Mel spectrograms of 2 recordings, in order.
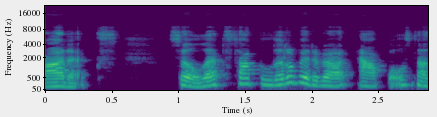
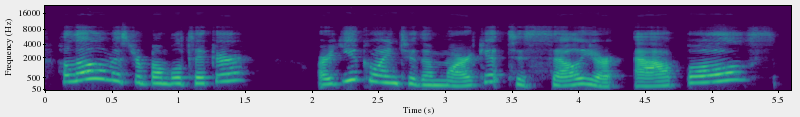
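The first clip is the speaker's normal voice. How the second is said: put-on higher, louder child's greeting shouted across the yard; a boy hailing the driver, a bit higher and louder; child calling out; 6 semitones higher, 3 dB louder than usual. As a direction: call out cheerfully to the passing truck. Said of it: "He calls out".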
